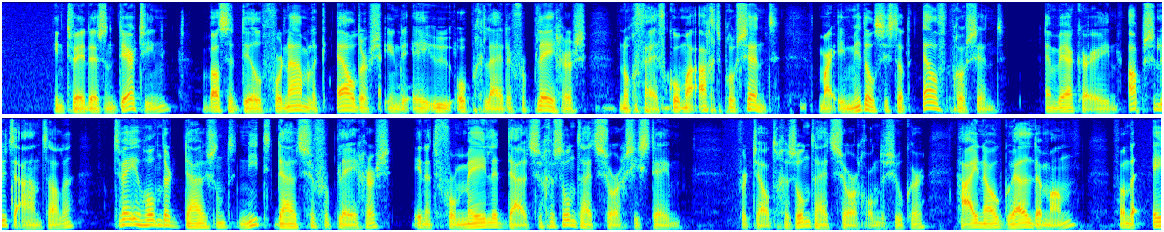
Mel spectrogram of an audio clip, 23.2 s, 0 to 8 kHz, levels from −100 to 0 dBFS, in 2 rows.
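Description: From 1.07 to 13.88 s there's an echo leak: a delayed copy of the speech trails the original by about 424 ms, sitting around 15 dB under it. The likely cause is a speakerphone on one side whose echo canceller didn't fully scrub what its mic picked up off the loudspeaker, so that residue got sent straight back. It comes across as a faint ghost of the speech, arriving just under half a second late.

Meanwhile, from 1.63 to 2.07 s, the background is gated by the echo canceller. While the loudspeaker was playing, the canceller clamped the mic down hard, up to about 40 dB. For roughly 400 ms the room tone simply vanishes and then pops back when the canceller lets go.

The same gating returns across 5.78 to 22.73 s, dipping the room sound by up to about 40 dB at points that add up to roughly 3 s. You get intermittent holes in the background rather than one long dropout.

Near the end, at 21.06 to 21.11 s, there's one more tiny scrap of echo leak at the same 424 ms delay. 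It's very faint, barely above nothing, just a brief ghost flicker.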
